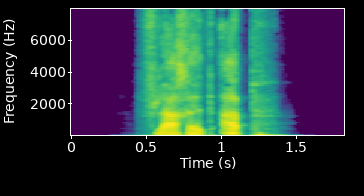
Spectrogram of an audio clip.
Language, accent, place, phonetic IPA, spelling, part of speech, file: German, Germany, Berlin, [ˌflaxət ˈap], flachet ab, verb, De-flachet ab.ogg
- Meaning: second-person plural subjunctive I of abflachen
